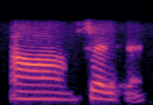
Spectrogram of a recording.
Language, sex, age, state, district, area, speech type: Kannada, female, 18-30, Karnataka, Hassan, rural, conversation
